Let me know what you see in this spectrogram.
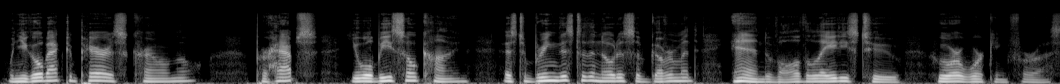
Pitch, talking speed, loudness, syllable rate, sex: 140 Hz, 185 wpm, -17 LUFS, 5.1 syllables/s, male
